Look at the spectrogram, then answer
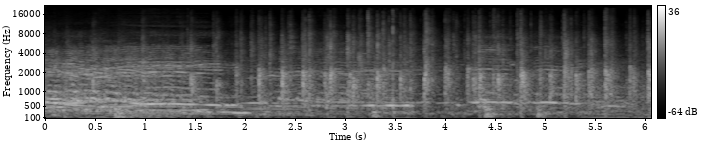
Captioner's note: applause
